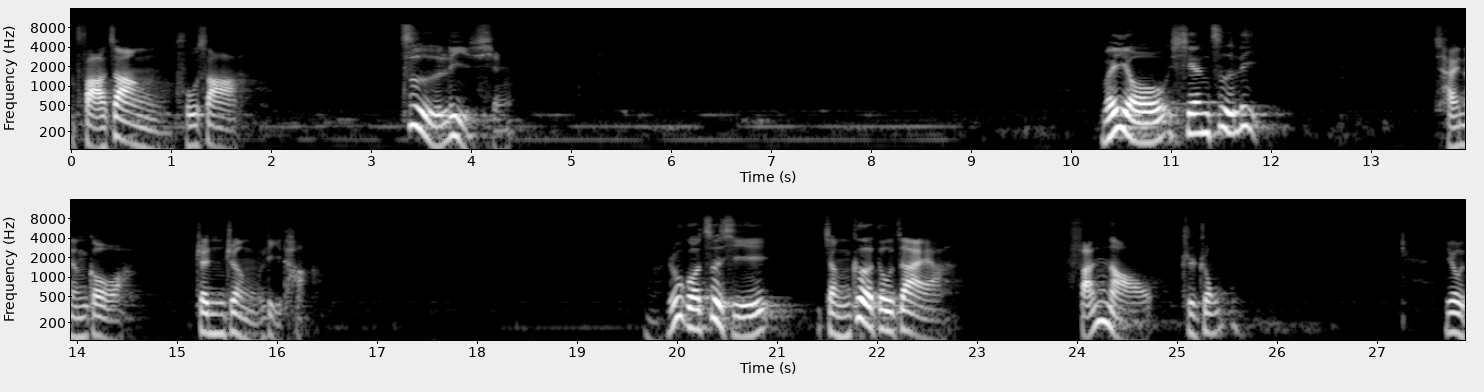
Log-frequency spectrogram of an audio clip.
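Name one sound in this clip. A man speaks calmly into a microphone, with pauses between phrases.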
